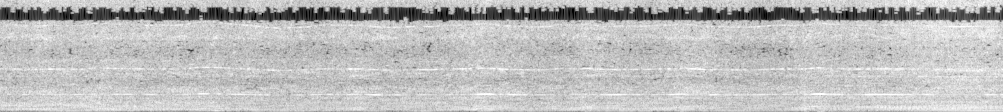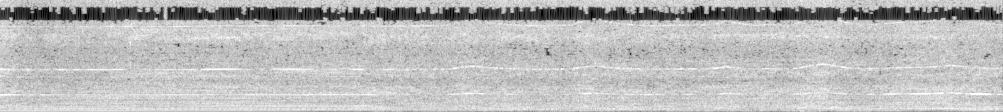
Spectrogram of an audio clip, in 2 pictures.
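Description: Oreck upright vacuum cleaner running steadily over shag carpet: a motor hum with a high whine above it, its loudness rising and falling a little as it is pushed back and forth.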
